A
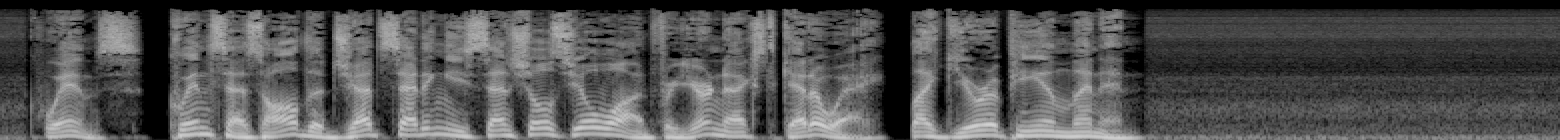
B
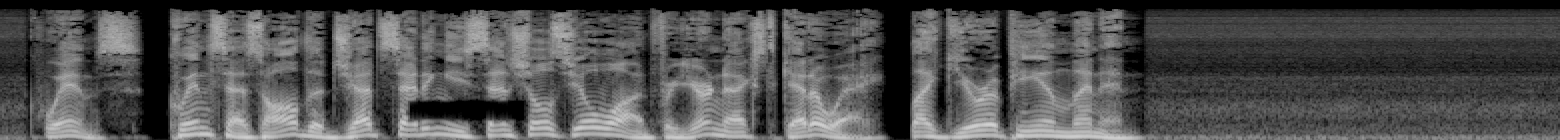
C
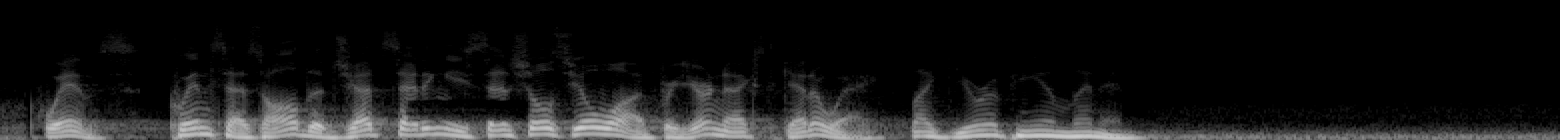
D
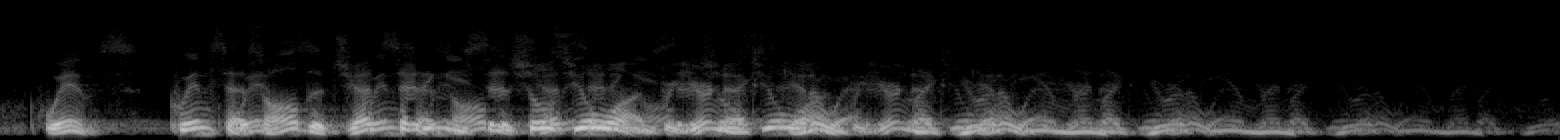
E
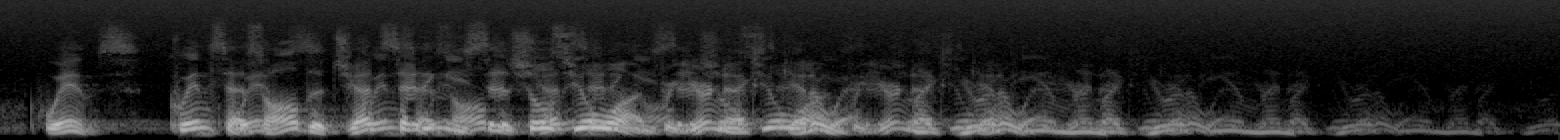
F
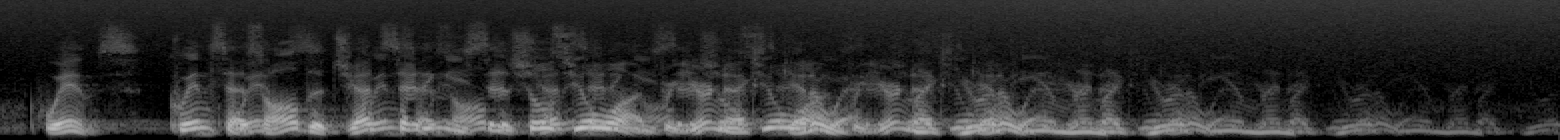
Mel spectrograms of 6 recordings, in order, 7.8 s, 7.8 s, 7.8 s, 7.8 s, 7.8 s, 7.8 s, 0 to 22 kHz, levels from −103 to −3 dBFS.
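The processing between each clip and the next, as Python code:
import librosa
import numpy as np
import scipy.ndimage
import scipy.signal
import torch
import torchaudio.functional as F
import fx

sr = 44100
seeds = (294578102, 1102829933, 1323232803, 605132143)

y1 = fx.spec_erase(x, sr, start_s=2.04, length_s=0.6, low_hz=520.0, high_hz=1200.0)
y2 = fx.filter_sweep_lowpass(y1, sr, from_hz=370.0, to_hz=160.0, start_s=3.35, end_s=5.26, q=2.0)
y2 = fx.rev_double_slope(y2, sr, seeds[0], early_s=0.32, late_s=2.5, knee_db=-18, drr_db=17.5)
y2 = F.gain(torch.from_numpy(y2), -5.5).numpy()
y3 = scipy.signal.sosfilt(scipy.signal.butter(16, 210.0, 'highpass', fs=sr, output='sos'), y2)
y3 = fx.echo_feedback(y3, sr, ms=940, feedback_pct=29, wet_db=-6.0)
y4 = fx.tilt_eq(y3, sr, slope=5.5)
y4 = F.gain(torch.from_numpy(y4), 3.5).numpy()
y5 = fx.rider(y4, sr, range_db=4, speed_s=2.0)
y5 = F.gain(torch.from_numpy(y5), 1.0).numpy()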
